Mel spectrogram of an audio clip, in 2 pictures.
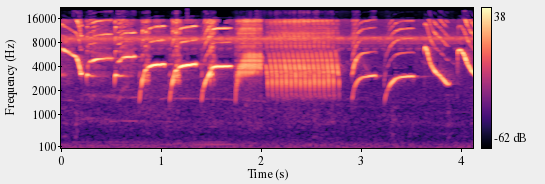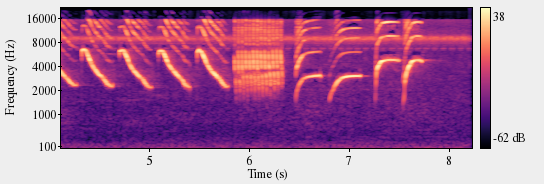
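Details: Canary song meant to prompt a silent canary to sing more often, with varied high whistled notes, sharp downslurs and upswept phrases, broken by two dense buzzy rattles, delivered in quick repeated syllables.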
